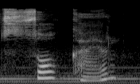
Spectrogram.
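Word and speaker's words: Saukerl: Sockle, pronounced sockerl, is for a male.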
